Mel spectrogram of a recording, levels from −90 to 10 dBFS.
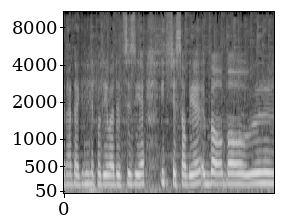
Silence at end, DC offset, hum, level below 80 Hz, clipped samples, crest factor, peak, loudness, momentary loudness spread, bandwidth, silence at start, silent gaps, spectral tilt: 0 s; under 0.1%; none; -34 dBFS; under 0.1%; 10 dB; -2 dBFS; -13 LUFS; 6 LU; 11 kHz; 0 s; none; -5.5 dB/octave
